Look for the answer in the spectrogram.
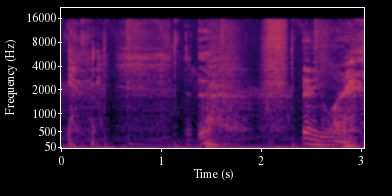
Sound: sus grunt

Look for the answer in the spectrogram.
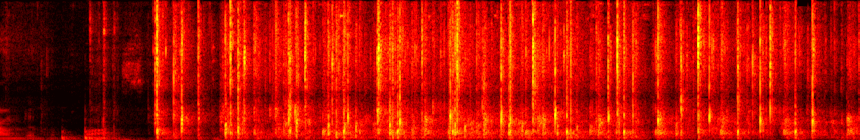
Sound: applause

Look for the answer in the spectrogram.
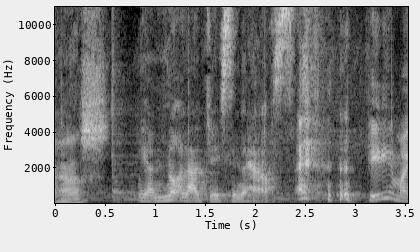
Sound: laughs

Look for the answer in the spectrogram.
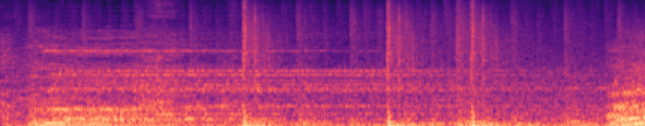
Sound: thumps

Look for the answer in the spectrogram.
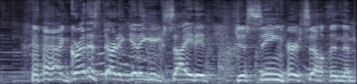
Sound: laughs

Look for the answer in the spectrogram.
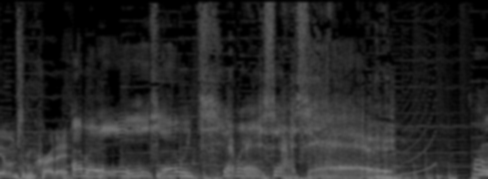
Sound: Kylo Ren Baby voice

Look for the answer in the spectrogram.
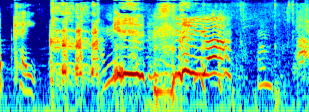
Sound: laughing

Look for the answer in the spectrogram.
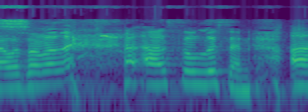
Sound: laughter

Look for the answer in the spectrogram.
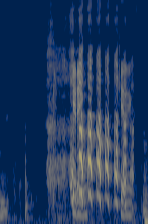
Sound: laughs

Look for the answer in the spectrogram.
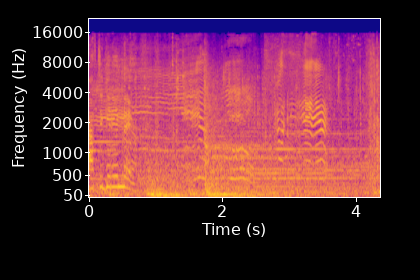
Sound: crying

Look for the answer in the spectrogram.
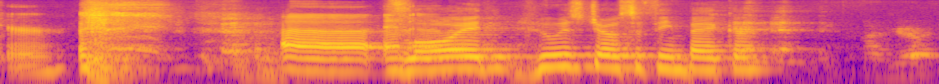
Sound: laughs; laughs

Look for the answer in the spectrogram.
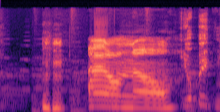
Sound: laughs

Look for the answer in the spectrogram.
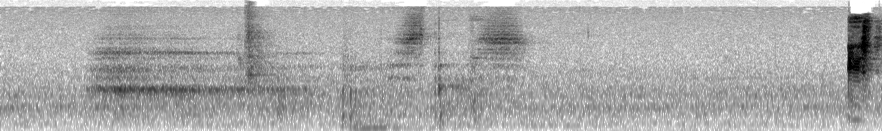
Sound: exhales disappointedly

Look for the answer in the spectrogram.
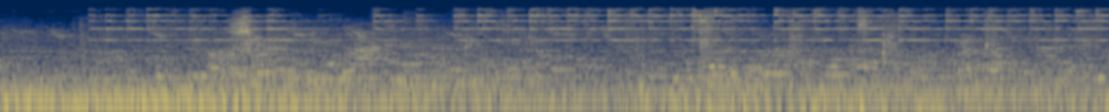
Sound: bell ringing

